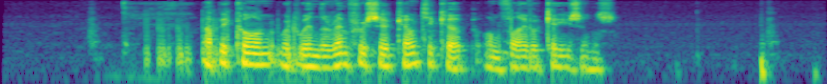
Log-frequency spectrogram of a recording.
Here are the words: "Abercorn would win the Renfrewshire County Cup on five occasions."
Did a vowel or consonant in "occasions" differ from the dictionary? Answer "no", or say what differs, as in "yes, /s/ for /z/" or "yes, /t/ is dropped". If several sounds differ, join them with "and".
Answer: no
